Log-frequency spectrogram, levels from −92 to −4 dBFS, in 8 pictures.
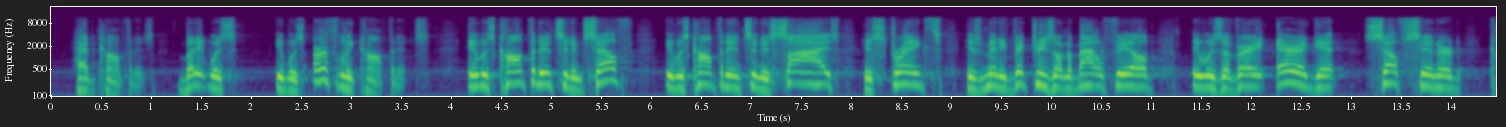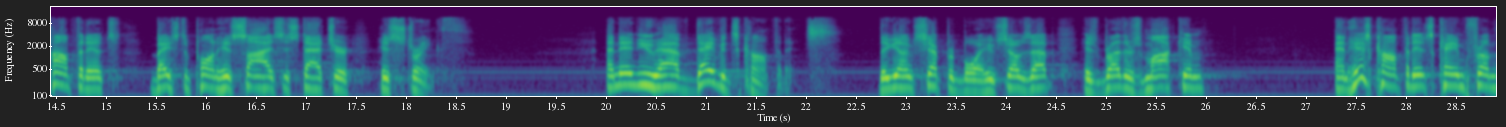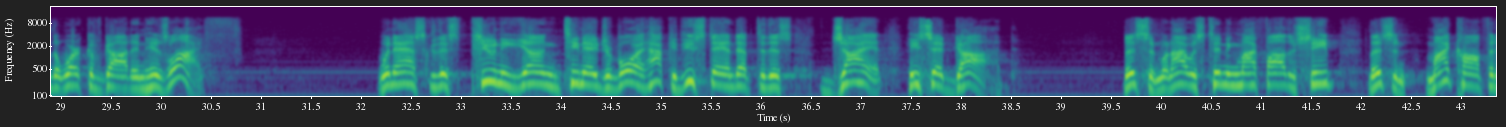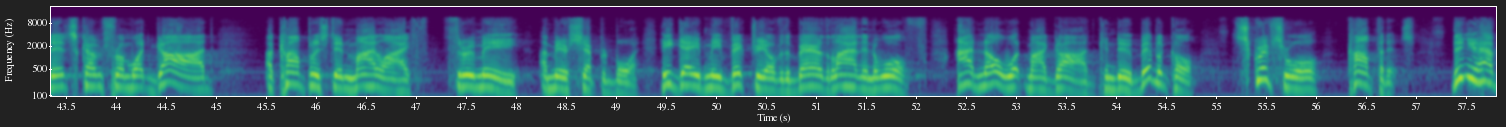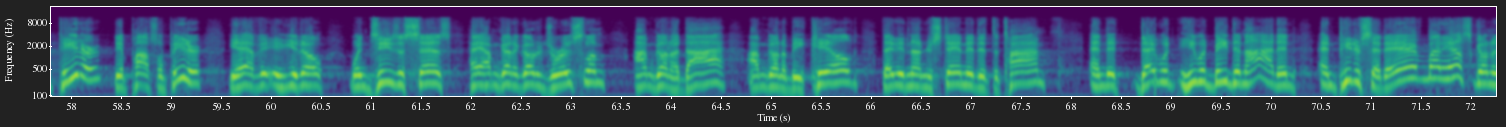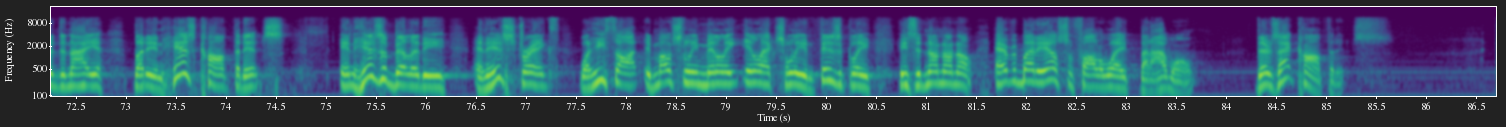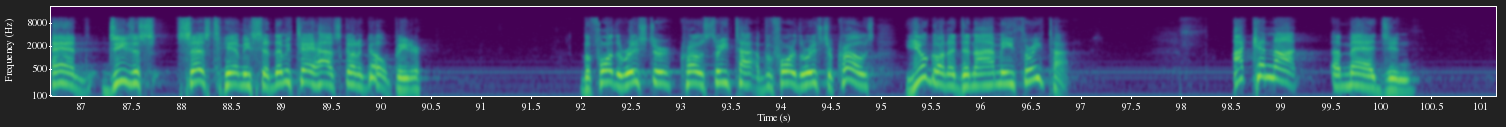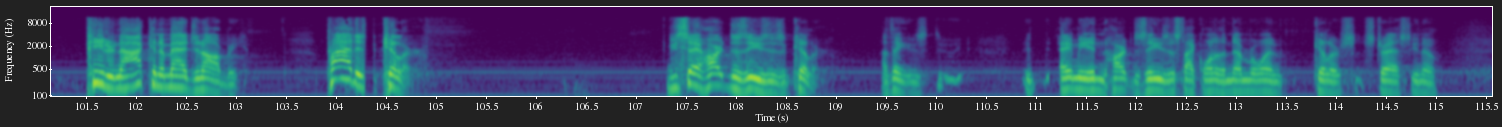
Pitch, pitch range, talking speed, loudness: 170 Hz, 130-200 Hz, 155 wpm, -26 LUFS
